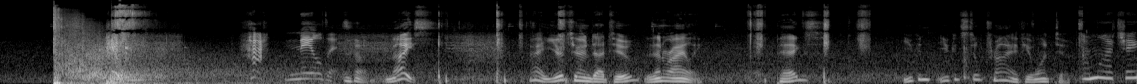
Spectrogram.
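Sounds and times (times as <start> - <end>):
rifle shot during shooting practice: 0.5 - 3.4
speech: 2.9 - 4.5, 5.3 - 11.3.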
